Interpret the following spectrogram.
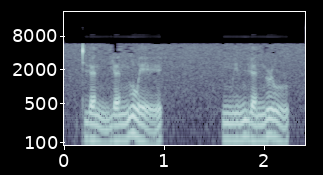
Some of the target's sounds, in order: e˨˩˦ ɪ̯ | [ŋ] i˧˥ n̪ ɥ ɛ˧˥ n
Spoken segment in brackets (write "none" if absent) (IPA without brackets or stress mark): m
